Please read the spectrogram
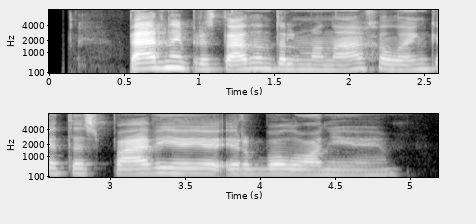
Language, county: Lithuanian, Vilnius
